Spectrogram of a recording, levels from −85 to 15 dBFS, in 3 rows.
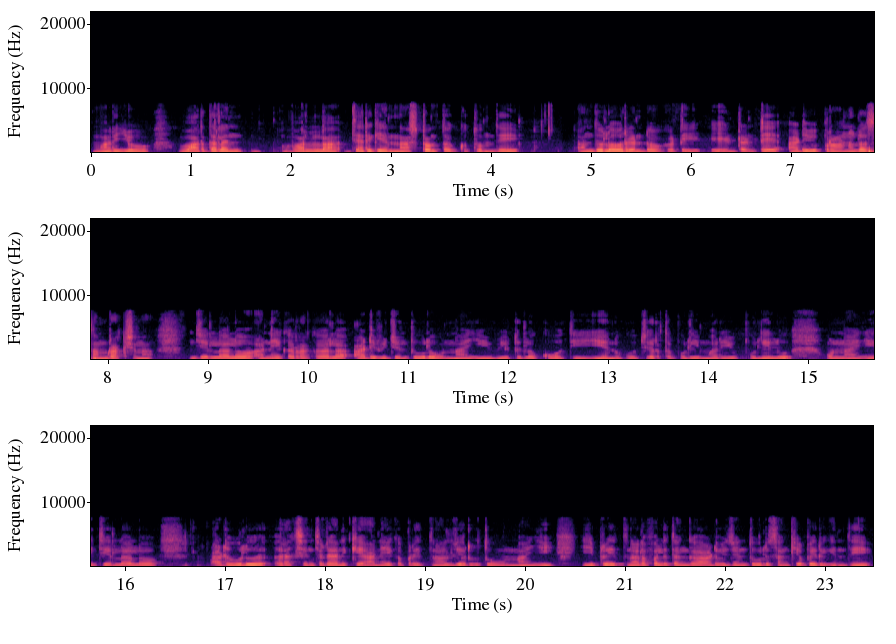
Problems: background sounds at intervals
